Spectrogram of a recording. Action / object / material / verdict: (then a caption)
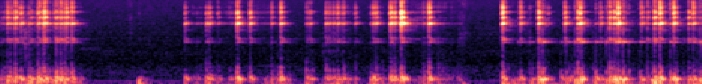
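tap / glass jar / glass / none. Long nails tap and scratch an embossed, clear, hollow and empty glass mason jar turned upside down over the microphone. Quick, irregular clicking taps and scrapes come in dense bursts, with a thick low body and bright glassy ringing tones above. There are short quiet pauses with a faint low hum between the bursts.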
